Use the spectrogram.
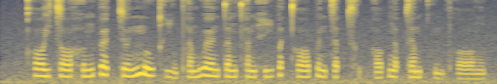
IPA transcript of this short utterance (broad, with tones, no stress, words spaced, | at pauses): kʰɔː˨jt͡sɔː˨hʊ˨˥ŋ pœː˧t̚t͡sɵ˨˥nmo˨˧w kʰiː˨˩wpʰɐ˨˥m wœː˧nt̪ɐ˨˧ŋ t̪ʰɐ˨ŋhiː˨˥pɐ˧t̚t̪ʰɔː˨˥ pɵ˧nt͡sɐ˨˥p̚t͡sʰʊ˨k̚hɔː˨˥k̚ ŋɐ˨p̚sɐ˧mkʷʰɐ˨˩m pʰɔː˨ŋ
